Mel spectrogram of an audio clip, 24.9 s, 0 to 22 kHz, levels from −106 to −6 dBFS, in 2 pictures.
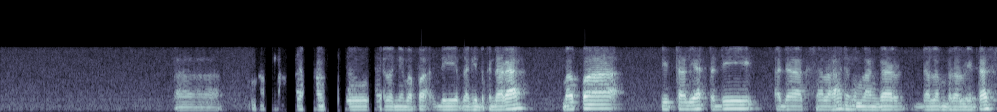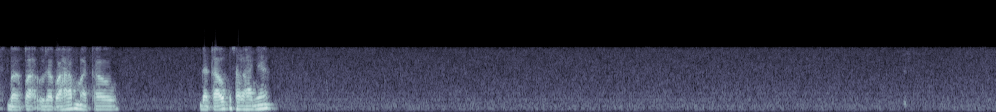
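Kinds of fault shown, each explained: Speech suppressed in double talk: With both sides talking, the echo canceller likely could not tell the talker from loudspeaker echo and pulled everything down, by about 40 dB at worst, between 3.17 and 4.37 s and again at 4.60 to 4.81 s. The waveform shows sudden deep notches, the spectrogram near-empty gaps.
Other side's voice leaking through: Brief scraps of a second voice likely slip past the echo canceller at 3.70, 3.95 and 4.68 s, each under a tenth of a second and about 15 to 20 dB below the main speech. They appear as faint harmonic fragments inside the suppressed gaps.
AMR bit errors: From 10.60 to 10.77 s, a span in which six 20 ms frames were hit, flipped low-priority bits send the codec's excitation pulses and fine parameters astray. The voice keeps its pitch and level but turns hoarse and gargly, with smeared, noisy harmonics on the spectrogram.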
